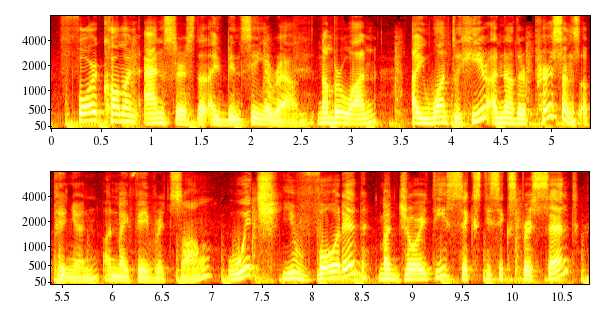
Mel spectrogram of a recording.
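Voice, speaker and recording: A man from the Philippines whose first language is Tagalog, a YouTube creator answering viewer comments in a dry, measured way. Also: mid-range voice, a little mellow. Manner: dry, measured, pauses edited out. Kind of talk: casual commentary to camera.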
